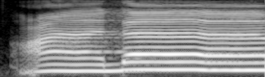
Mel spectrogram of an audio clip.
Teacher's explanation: lam berharakat fathah panjang. Cara bacanya panjang dua harakat. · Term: thobi'i muqaddar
